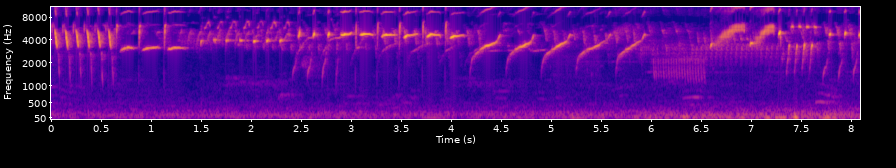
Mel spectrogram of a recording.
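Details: Canary in long continuous song: fast staccato trills, a long series of falling-rising whistled slurs repeated about twice a second, a brief rough buzzy passage, then sweeping whistles, all bright and high-pitched.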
